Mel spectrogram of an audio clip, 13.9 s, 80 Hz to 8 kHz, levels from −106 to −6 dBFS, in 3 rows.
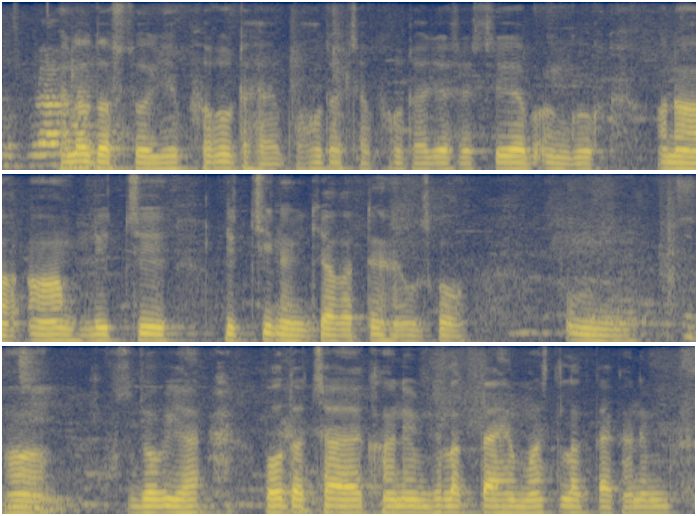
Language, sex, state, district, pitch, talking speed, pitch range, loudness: Hindi, male, Bihar, Jamui, 110 Hz, 140 wpm, 105-115 Hz, -26 LUFS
